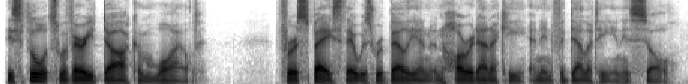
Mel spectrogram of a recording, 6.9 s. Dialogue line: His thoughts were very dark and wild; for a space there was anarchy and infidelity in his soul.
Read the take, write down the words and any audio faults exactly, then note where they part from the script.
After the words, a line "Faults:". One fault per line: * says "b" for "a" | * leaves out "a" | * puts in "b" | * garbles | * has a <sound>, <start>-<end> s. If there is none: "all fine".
His thoughts were very dark and wild; for a space there was rebellion and horrid anarchy and infidelity in his soul.
Faults:
* puts in "rebellion and horrid"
